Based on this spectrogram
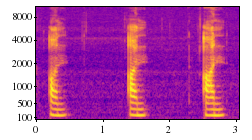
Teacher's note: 意，就是 untiluntil，这两个音节都容易读错啊。前面这个音节的元音呢，应该是一个倒三角的啊啊，再加鼻音就是 unun，因为这个词是弱读音节，所以我们语调的话要低一些，要短一些。un unun，后面这个音节应该是 tell telltell，所以两个音节并在一起应该发 untiluntil until。好，那这句话需要注意到的语音点呢，就是这些。我下面再用非常慢的速度，分别用英音和美音来读一下。Keep your foot on the gas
